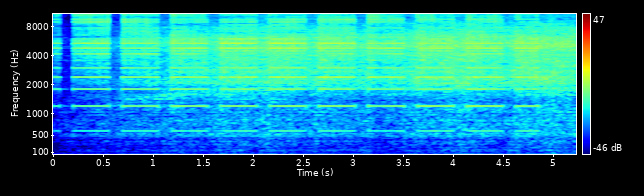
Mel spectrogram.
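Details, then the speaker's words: CO2 laser resurfacing of the lower eyelids during simultaneous facelift, passes at 80 mJ density 6 then 70 and 5: steady high-pitched beeping pulses about twice a second over a hissing hum. "now we're going to change our settings and come back one aggressive pass at uh 80 M and a density of six now we're going to do a second pass at 70 and five"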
